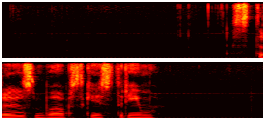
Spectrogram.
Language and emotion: Russian, neutral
